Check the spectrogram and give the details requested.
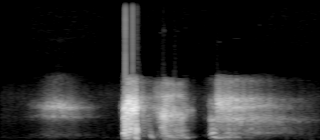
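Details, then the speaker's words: Person with nasal congestion and a tickle after a stuck sneeze: faint intake hiss, then one explosive sneeze breaking into a short burst and trailing breathy exhale; sneezing. "It's making me want to sneeze. But it's not quite there. Come on. I just want to sneeze. Let me sneeze. Oh, finally."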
